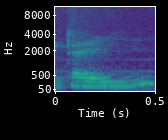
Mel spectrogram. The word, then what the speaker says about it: tahini: forme de thym ou tahini, on le prononce à la française, H-I-N-I, pour ceux qui ne connaissent pas ce plat d'origine libanaise.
